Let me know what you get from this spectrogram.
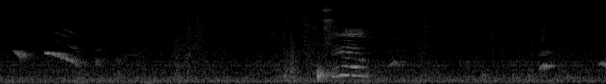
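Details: Five-week-old Brittany puppies playing at a kennel: short high descending whines and yips, with a brief harmonic squeal midway, over a steady low hum and faint background noise.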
